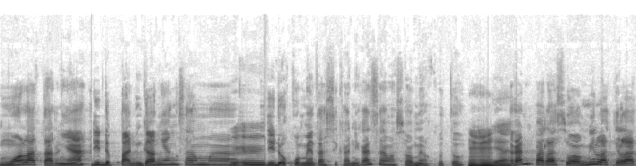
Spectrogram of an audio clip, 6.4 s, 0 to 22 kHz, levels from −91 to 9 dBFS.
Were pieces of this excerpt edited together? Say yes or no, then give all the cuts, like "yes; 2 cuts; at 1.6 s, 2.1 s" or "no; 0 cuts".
yes; 2 cuts; at 0.9 s, 2.6 s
